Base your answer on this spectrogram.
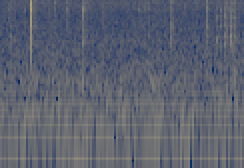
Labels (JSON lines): {"label": "ambient", "recorder": "HydroMoth"}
